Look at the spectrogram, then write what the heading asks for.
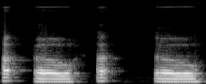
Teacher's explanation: So what I'm doing at the end of that first syllable, uh-oh, my throat's kind of suddenly stopping the sound. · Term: glottal stop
